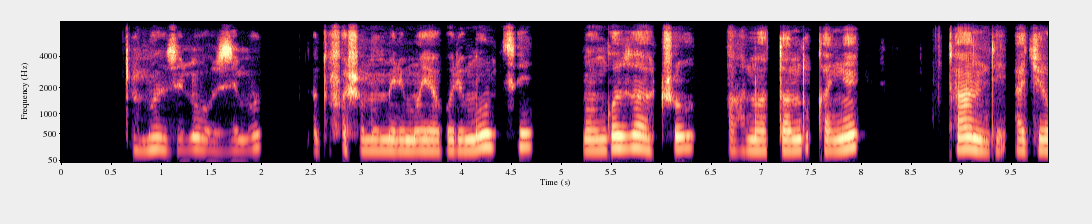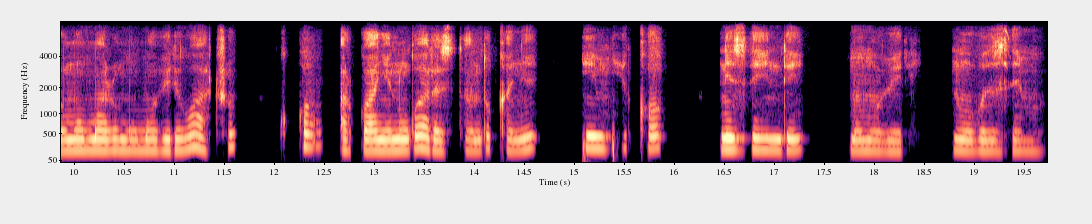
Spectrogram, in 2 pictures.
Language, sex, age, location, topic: Kinyarwanda, female, 25-35, Kigali, health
